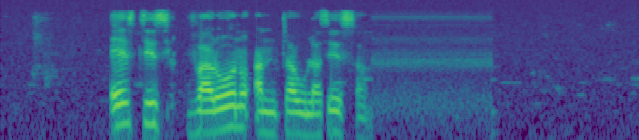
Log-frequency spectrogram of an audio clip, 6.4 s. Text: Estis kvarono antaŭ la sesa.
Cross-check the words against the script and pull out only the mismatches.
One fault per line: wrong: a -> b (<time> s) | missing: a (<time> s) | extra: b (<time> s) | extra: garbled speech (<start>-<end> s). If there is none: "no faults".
no faults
